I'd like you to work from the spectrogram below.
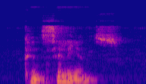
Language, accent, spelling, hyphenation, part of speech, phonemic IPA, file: English, Southern England, consilience, con‧si‧li‧ence, noun, /kənˈsɪ.li.əns/, LL-Q1860 (eng)-consilience.wav
- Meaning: 1. The concurrence of multiple inductions drawn from different data sets 2. The agreement, co-operation, or overlap of academic disciplines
